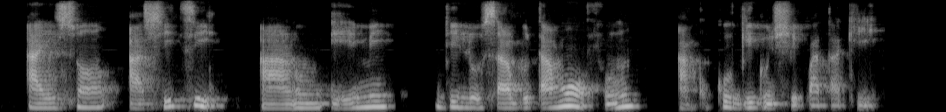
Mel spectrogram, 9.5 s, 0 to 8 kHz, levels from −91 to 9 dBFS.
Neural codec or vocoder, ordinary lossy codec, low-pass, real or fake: codec, 16 kHz, 8 kbps, FunCodec, trained on LibriTTS, 25 frames a second; none; none; fake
